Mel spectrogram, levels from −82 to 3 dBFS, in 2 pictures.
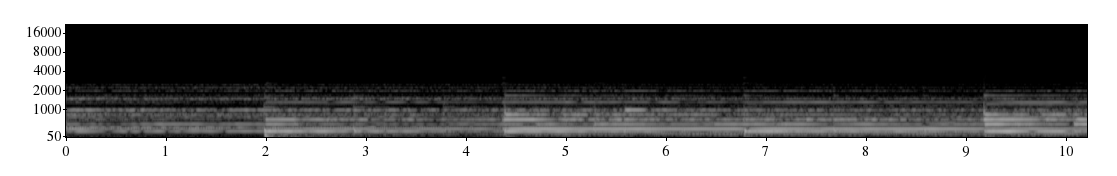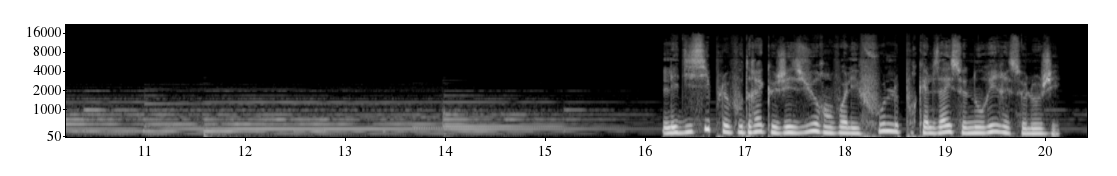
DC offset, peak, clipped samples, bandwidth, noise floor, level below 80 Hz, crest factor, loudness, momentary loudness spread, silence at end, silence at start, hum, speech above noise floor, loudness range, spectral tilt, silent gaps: under 0.1%; -2 dBFS; under 0.1%; 15 kHz; -51 dBFS; -48 dBFS; 20 dB; -19 LUFS; 25 LU; 0.3 s; 0 s; none; 36 dB; 20 LU; -5.5 dB/octave; none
